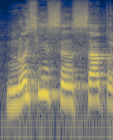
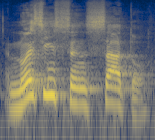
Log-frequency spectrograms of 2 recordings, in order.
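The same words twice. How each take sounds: First: It is said at a normal, quicker pace. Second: It is said more slowly and deliberately.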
